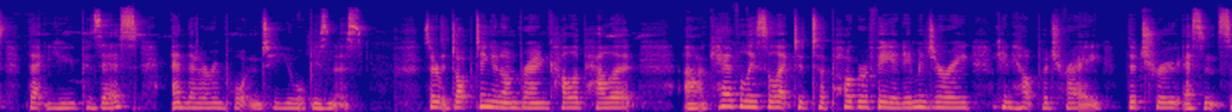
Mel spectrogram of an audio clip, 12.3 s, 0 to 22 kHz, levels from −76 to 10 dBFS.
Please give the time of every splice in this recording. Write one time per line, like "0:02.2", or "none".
0:04.4
0:09.9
